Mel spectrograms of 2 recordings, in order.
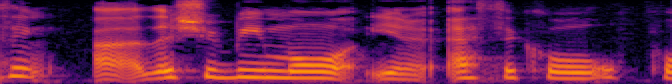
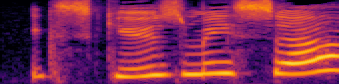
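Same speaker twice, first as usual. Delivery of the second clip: indignant; 7 semitones higher, 7 dB louder than usual. Pretend. Mock-addressing a homophobe.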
